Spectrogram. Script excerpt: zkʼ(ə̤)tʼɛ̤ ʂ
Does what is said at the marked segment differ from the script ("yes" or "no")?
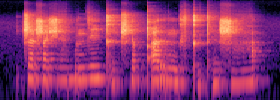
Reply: no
